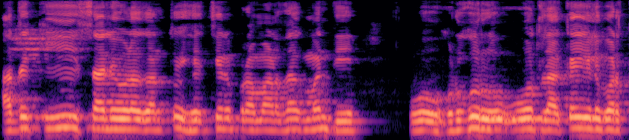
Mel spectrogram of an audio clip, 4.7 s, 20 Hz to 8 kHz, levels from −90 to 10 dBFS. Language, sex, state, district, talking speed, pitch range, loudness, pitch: Kannada, male, Karnataka, Bijapur, 140 wpm, 160-185 Hz, -15 LUFS, 175 Hz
